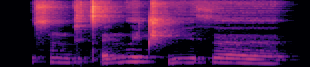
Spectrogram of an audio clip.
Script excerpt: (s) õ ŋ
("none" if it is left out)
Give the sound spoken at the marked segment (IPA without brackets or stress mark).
s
